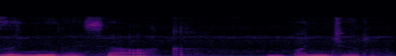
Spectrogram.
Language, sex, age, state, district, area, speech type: Kashmiri, male, 18-30, Jammu and Kashmir, Ganderbal, rural, spontaneous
